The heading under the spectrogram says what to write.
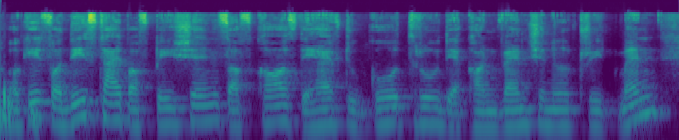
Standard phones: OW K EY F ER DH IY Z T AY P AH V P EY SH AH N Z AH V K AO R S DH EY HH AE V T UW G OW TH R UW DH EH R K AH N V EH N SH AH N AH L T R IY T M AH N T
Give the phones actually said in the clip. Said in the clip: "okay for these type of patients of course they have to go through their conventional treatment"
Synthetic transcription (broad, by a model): OW K EY F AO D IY S T AY P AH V P EY SH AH N S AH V K AO S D EY HH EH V T UW G OW T R UW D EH K AH N V EH N SH AH N AH L T R IY T M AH N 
